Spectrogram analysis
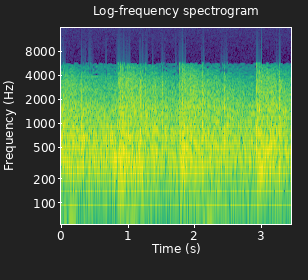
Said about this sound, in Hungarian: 4 fénygránátot vetettek be a kommandósok, majd behatoltak az épületbe.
